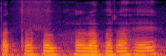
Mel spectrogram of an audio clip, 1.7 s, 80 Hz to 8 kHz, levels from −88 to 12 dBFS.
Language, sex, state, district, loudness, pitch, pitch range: Hindi, male, Jharkhand, Ranchi, -17 LUFS, 140 Hz, 140-145 Hz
